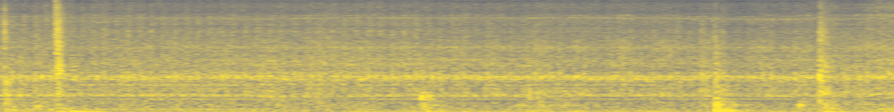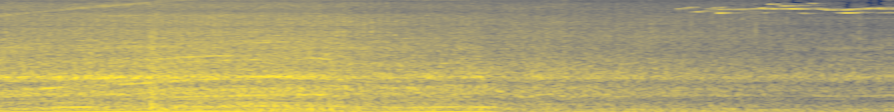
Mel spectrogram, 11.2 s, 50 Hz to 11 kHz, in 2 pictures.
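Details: Acco garbage truck #2538 diesel: loud, raspy idle with sharp chuffing and pops over the engine from an exhaust leak, very loud.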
